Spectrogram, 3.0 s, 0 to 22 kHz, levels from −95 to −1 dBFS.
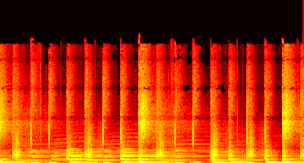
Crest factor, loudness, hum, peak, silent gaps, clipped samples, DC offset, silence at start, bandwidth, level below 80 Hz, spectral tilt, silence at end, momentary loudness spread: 18 dB; -20 LUFS; none; -2 dBFS; none; under 0.1%; under 0.1%; 0 s; 17 kHz; -22 dBFS; -4 dB/octave; 0 s; 7 LU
